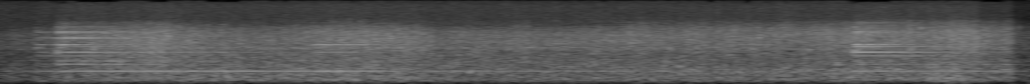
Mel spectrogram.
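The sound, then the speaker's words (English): A ship ploughing over grey waves as its deck tips and rolls on leaving harbour, with steady rushing water and wind noise over a constant low drone and no voices. “The deck of the ship tips and rolls as she ploughs over the grey waves.”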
